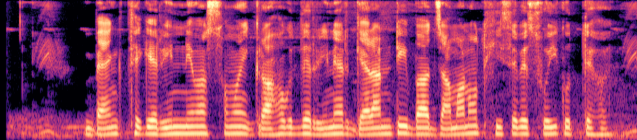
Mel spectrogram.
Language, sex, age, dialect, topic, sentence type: Bengali, male, 18-24, Standard Colloquial, banking, statement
